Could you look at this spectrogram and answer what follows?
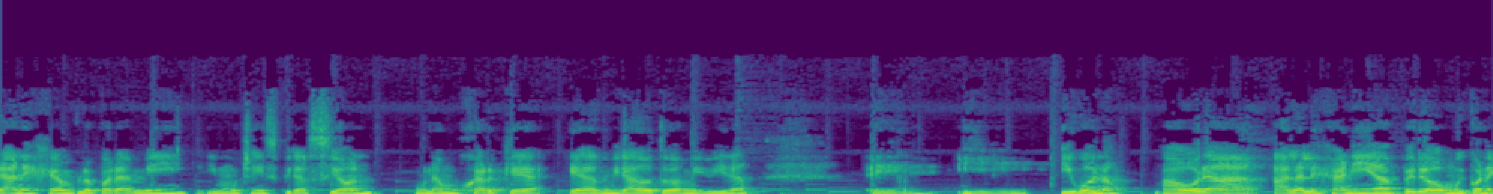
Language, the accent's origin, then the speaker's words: Spanish; Concordia, Entre Ríos, Argentina; yo nací y crecí en Concordia, en Entre Ríos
